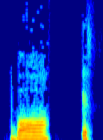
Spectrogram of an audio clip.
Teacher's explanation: It's got that glottal stop, the ith, which is written as an apostrophe in the transliteration.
